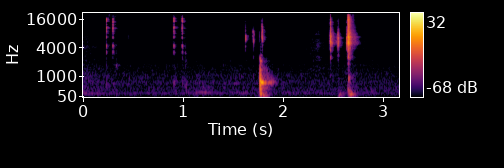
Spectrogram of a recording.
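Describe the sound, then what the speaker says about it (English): A few light, isolated clicks of a computer keyboard's return key, faint and sparse, with a slightly louder tap near the middle and a pair of quick clicks toward the end. "If we click return"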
